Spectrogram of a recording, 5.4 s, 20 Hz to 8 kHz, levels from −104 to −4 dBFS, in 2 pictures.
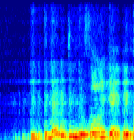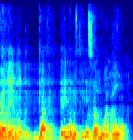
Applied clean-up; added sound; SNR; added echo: neural mask model DeepFilterNet 3.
